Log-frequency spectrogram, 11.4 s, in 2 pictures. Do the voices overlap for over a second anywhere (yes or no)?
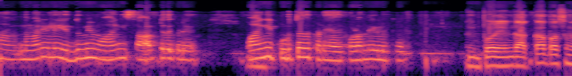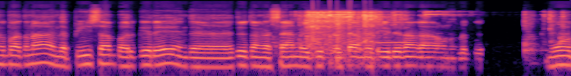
no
